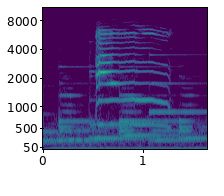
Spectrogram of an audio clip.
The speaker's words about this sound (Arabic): فلما تحركت الشمس لحقتها وهي تموء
